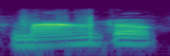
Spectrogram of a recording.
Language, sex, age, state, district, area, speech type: Assamese, male, 30-45, Assam, Dibrugarh, rural, spontaneous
